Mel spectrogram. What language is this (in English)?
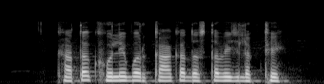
Chhattisgarhi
